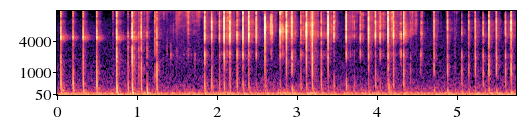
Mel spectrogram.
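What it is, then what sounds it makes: Plastic tube with metal cap. Long nails tap quickly over a small plastic bath soak tube with a paper label and a ribbed aluminium cap. The result is a rapid run of dry, bright clicks with almost no ring, in uneven bursts over a faint low hum.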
